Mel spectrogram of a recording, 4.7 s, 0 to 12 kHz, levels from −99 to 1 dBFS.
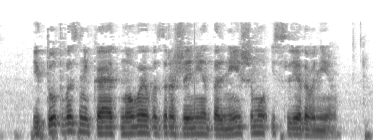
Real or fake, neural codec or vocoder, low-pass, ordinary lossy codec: real; none; 7.2 kHz; MP3, 32 kbps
